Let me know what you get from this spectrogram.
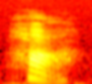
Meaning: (verb) Alternative form of a (“have”); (interjection) 1. A representation of laughter 2. An exclamation of triumph or discovery 3. An exclamation of grief 4. A sound of hesitation: er, um
- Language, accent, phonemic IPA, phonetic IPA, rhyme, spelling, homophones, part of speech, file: English, US, /hɑː/, [ha(ː)], -ɑː, ha, Haa, verb / interjection / noun, En-us-ha.ogg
